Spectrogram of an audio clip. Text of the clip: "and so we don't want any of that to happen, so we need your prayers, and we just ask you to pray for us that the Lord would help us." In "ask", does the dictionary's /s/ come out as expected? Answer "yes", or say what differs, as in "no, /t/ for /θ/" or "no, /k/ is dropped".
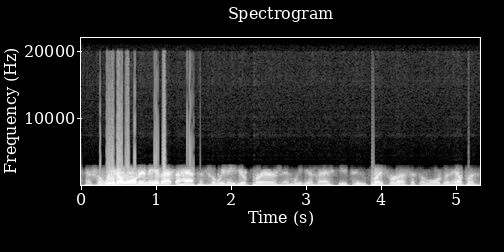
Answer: yes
